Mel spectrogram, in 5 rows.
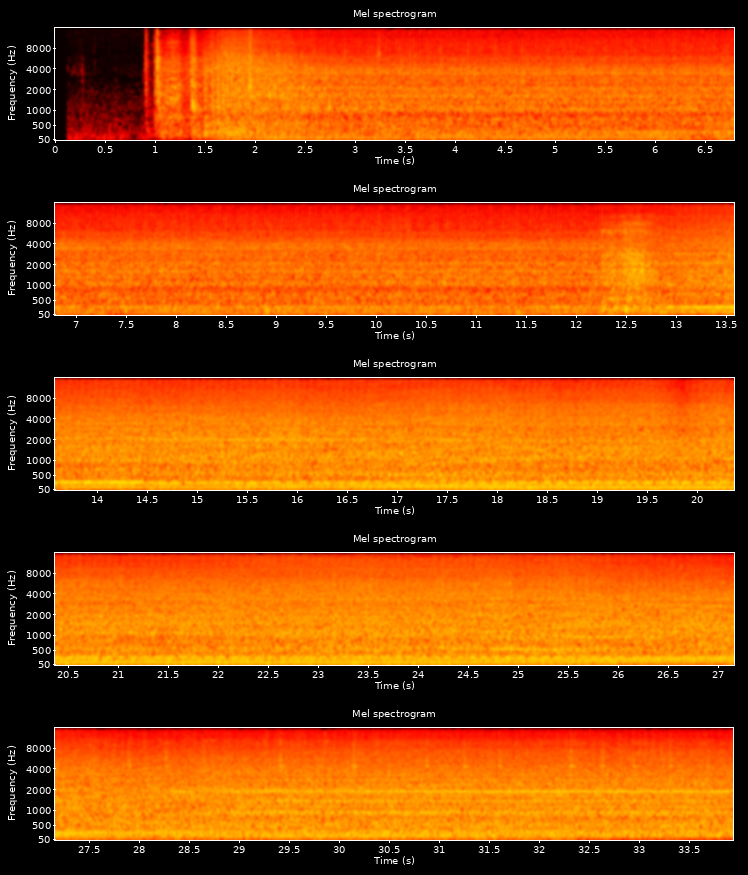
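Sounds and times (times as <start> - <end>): wood chipper running: 1.0 - 33.9.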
